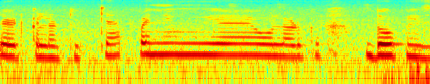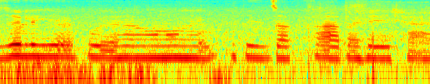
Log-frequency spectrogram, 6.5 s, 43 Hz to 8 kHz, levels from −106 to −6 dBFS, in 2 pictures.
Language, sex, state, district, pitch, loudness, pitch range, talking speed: Hindi, female, Delhi, New Delhi, 235 Hz, -19 LUFS, 220-255 Hz, 175 wpm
